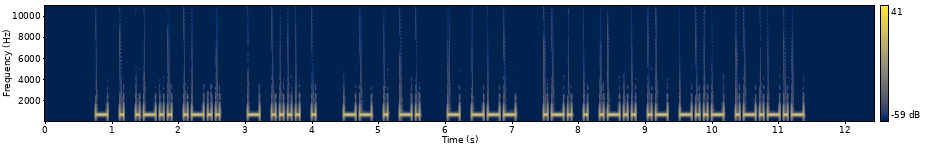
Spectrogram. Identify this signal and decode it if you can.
Morse code, heard as a keyed tone, about 20 wpm, 700 Hz. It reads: TELL THE MEN TO RELAX.
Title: Sentences from Top 1400 Words 20wpm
